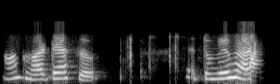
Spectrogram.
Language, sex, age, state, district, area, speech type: Assamese, female, 45-60, Assam, Dibrugarh, rural, conversation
